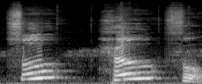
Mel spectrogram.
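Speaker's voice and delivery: سو، حو، فو said high and clear; syllable drill. Shown as a demonstration. Teacher recaps syllables of the lesson. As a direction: list سو حو فو syllable by syllable. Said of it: "اسی سبق کا ہے".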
